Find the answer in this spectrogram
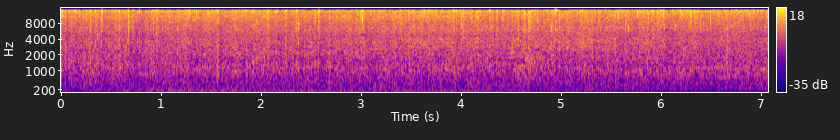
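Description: Steady rain falling on a wet street, with the low hum of a car driving along the wet road, swelling through the middle and fading near the end.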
